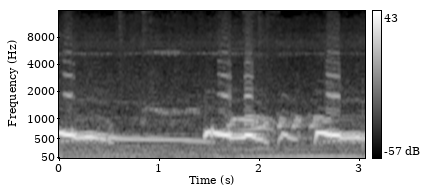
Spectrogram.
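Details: Cuhu, a hybrid dove from a white albino puter crossed with a puter pelung, heard in a training recording. Mid-pitched drawn-out coos, the first long and gently falling, then short wavering coos with brief upper overtones.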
